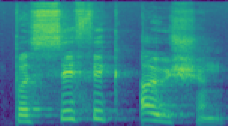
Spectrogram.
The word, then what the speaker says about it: Pacific Ocean: Чому ця назва читається так дивно? Pacific Ocean. Чуєте? Кожна сі читається по-різному.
